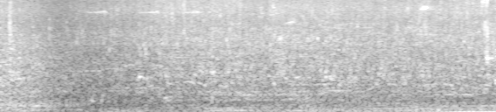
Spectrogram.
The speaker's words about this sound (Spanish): se escucha el río, porque aquí tenemos río.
